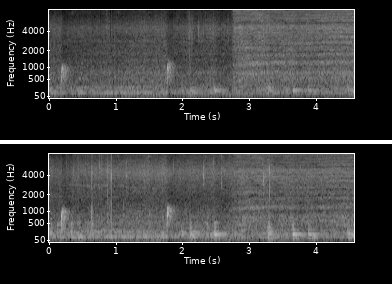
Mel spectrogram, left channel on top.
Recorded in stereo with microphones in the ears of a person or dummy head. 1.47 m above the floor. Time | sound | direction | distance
0.2 | a pop | 20° right (ahead or behind) | 1.1 m
2.8 | a hiss | 70° left (ahead or behind) | 0.9 m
